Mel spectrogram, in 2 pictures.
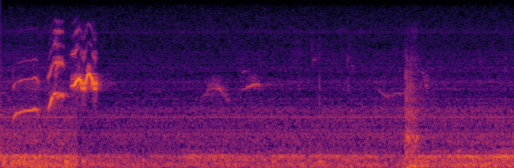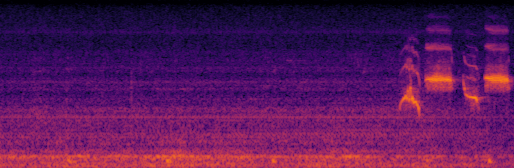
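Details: A male common blackbird, a regular visitor feeding on a bird table, sings with his mouth full: two short, fluty song phrases, one at the start and one at the end, over a steady low hum of distant traffic.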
